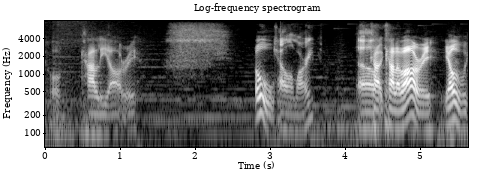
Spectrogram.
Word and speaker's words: Cagliari: I was also told off by Philly, it's not Cagliari, apparently. The G is silent, it's like Cagliari, or Cagliari.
